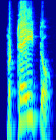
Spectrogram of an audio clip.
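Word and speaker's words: potato: ஸோ பொட்டேட்டோ அப்படின்னு கிட்டத்தட்ட நம்ம ஓரளவுக்கு கரெக்டாக ப்ரொனவுன்ஸ் பண்ணுறோம், but exact pronunciation பொட்டேட்டோ, பொட்டேட்டோ. அந்த நடுவில் இருக்கிற சிலபிள் வந்து நம்ம டேன்னு சொல்லக்கூடாது, டெய். ஸோ பொட்டேட்டோ three syllable word.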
